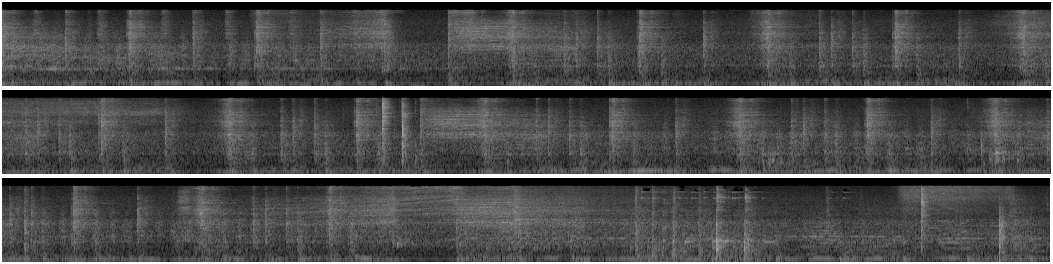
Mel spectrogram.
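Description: Background music with a steady beat. Near the end a sharp knock stands out: the loaded barbell being set back on the rack.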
